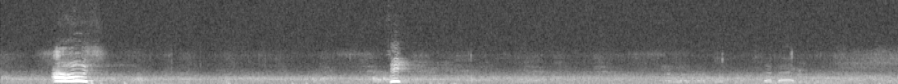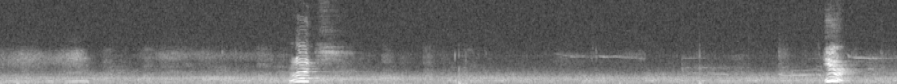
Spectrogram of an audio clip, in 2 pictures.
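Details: Protective, obedient German Shepherd giving single loud barks spaced several seconds apart, four sharp bursts over eighteen seconds against a quiet background.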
